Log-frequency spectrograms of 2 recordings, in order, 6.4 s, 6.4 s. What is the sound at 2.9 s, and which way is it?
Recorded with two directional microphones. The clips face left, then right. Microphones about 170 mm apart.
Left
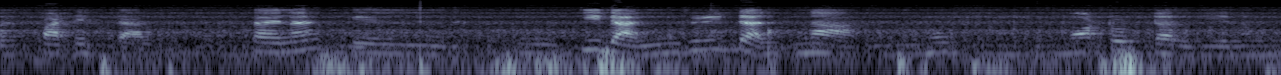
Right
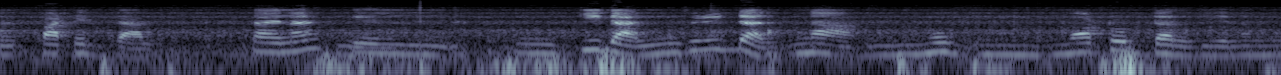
A woman's voice, 30° right (ahead or behind).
